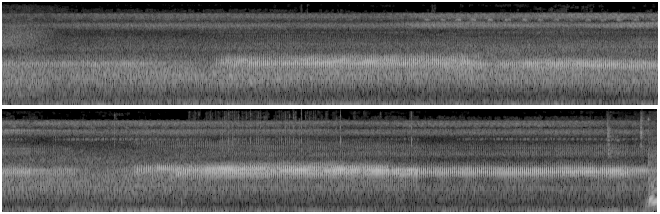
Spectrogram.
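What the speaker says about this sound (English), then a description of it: "y'all hear all those frogs" Frogs croaking loudly outdoors at night: a dense, continuous chorus of high trilling calls that swells and dips in waves, with a low rumble of distant traffic beneath.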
